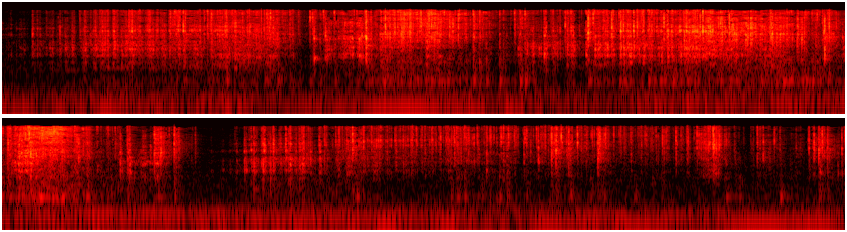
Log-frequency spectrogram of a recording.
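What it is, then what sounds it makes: Bar soap being carved. A solid, hand-sized blue and white striped bar of soap, held in the palm, is grid-scored and shaved with a metal blade so that small cubes break off. The result is a dense, bright, crinkly scraping and crunching texture with a brief quiet gap partway through.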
